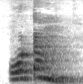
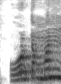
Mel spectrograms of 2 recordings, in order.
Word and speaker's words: autumn: फिर silent N, solemn न नहीं बोलना है, सोलेम, ओटम, ओटमन नहीं, ओटम AUTUMN।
